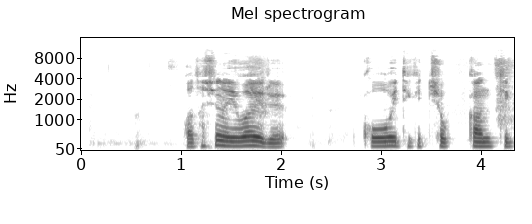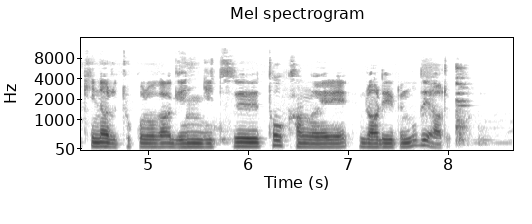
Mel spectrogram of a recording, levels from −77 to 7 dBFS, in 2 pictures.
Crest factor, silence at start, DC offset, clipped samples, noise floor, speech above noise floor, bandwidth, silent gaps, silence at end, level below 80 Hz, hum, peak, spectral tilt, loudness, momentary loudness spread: 18 dB; 1.05 s; under 0.1%; under 0.1%; -68 dBFS; 46 dB; 11 kHz; none; 0.45 s; -68 dBFS; none; -6 dBFS; -5.5 dB/octave; -23 LUFS; 11 LU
